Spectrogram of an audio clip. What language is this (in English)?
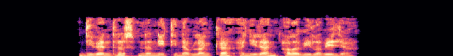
Catalan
